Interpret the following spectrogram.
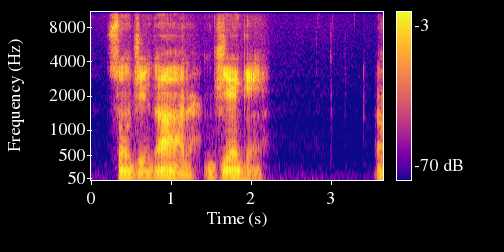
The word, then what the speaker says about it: llegue: is because otherwise, if you pronounce llegue without the U over there, it will be pronounced llege because of rules that we learned before. So the G before the E or the I is pronounced more like an H in English. So llege. But in order to preserve this sound from the original word, so llegar, we change it. We spell it this way to preserve the ga sound.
